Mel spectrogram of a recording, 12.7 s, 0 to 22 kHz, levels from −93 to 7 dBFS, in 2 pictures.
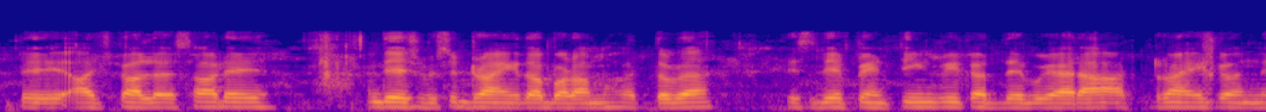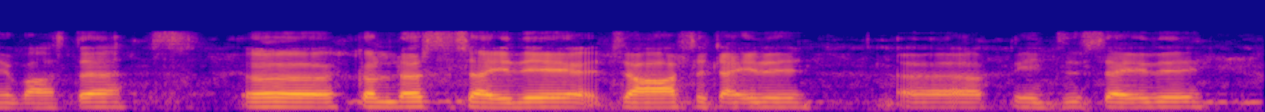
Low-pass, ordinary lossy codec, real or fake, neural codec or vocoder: none; none; fake; codec, 16 kHz, 4.8 kbps, FACodec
